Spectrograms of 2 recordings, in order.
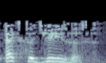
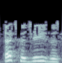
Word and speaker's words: exegesis: Exegesis is spelled E-X-E-G-E-S-I-S. The last part sounds like Jesus, but it's not spelled that way. It's not talking about Jesus, but it's called exegesis.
